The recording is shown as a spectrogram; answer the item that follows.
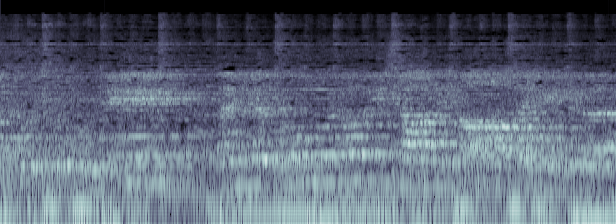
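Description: Mixed choir of women's and men's voices singing a Christmas hymn, over a deep bass line that moves in steady held notes.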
